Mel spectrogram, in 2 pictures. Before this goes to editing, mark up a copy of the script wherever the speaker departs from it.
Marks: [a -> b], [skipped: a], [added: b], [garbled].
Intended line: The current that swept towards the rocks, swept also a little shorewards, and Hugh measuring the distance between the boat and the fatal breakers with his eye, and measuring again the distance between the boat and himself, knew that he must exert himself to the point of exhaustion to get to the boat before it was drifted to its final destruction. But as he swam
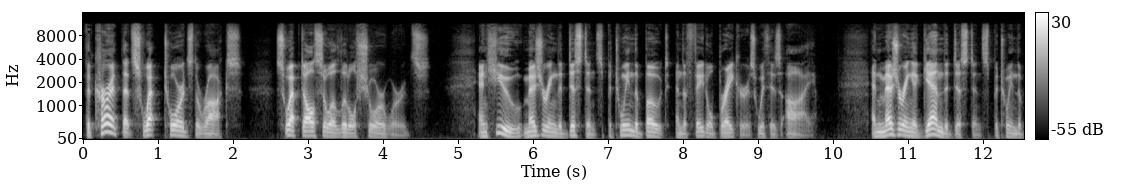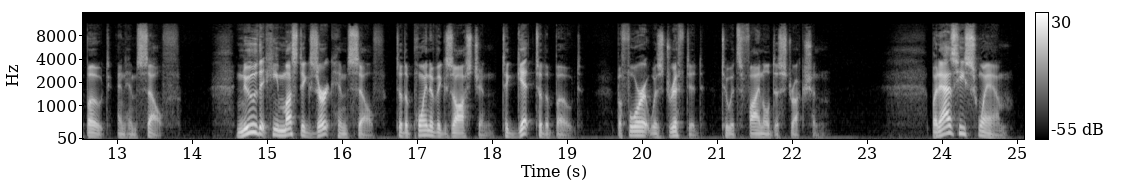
The current that swept towards the rocks, swept also a little shorewards, and Hugh measuring the distance between the boat and the fatal breakers with his eye, and measuring again the distance between the boat and himself, knew that he must exert himself to the point of exhaustion to get to the boat before it was drifted to its final destruction. But as he swam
